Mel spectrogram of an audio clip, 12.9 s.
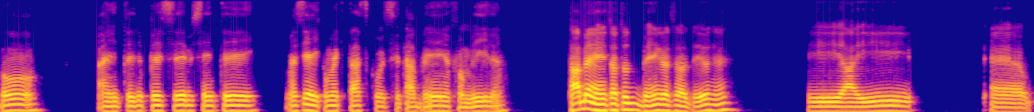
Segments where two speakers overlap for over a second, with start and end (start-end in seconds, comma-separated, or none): none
